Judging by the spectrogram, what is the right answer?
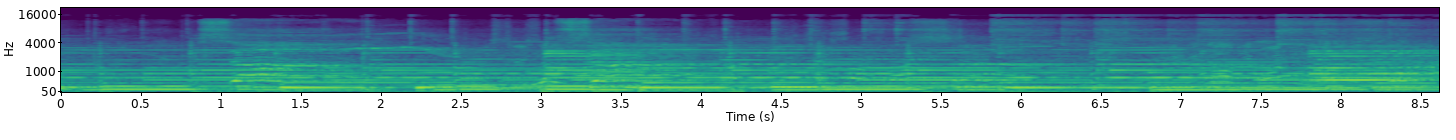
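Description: Live rock band playing through a concert PA, with electric guitar, bass and drums and some singing over a repeating bass line, heard from within the audience.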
